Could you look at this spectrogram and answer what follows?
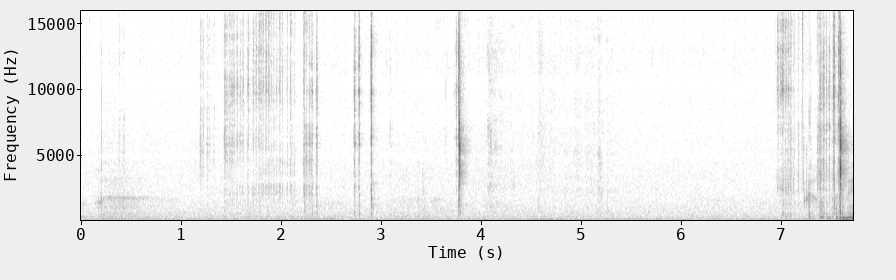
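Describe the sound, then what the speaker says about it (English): Fabric scissors snip through a piece of fabric in a few sharp, separate cuts, close and quiet, with pauses between and a quicker cluster of snips at the end. "Get my proper fabric scissors that we never use for paper."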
